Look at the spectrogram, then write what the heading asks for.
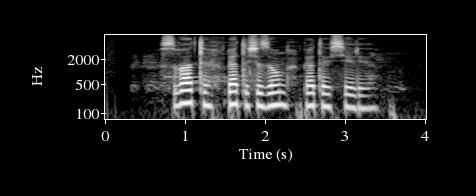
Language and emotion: Russian, neutral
